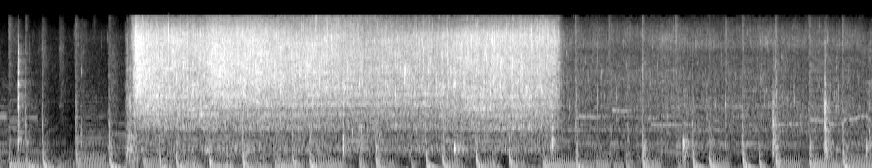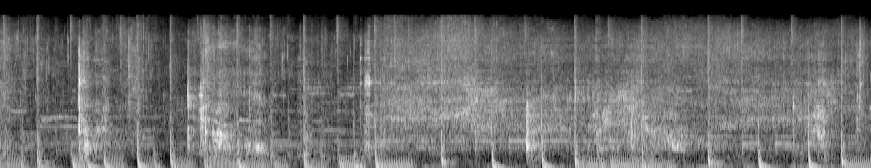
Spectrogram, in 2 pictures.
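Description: Chicken dropped into a pan of hot oil with cinnamon, cloves, cardamom, fennel and bay leaf for biryani, giving a loud burst of sizzling that settles into quieter crackling with stirring and clinks, close up and without speech.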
